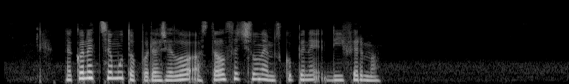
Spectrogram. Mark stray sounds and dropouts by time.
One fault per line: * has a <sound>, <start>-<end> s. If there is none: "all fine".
all fine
